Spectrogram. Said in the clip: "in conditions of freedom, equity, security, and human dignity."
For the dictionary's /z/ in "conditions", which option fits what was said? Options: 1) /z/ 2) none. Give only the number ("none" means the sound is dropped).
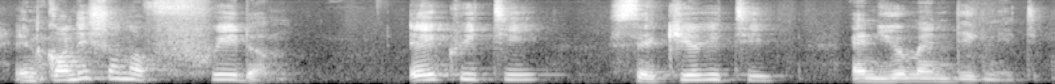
2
